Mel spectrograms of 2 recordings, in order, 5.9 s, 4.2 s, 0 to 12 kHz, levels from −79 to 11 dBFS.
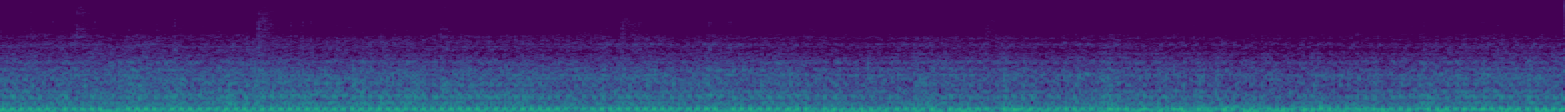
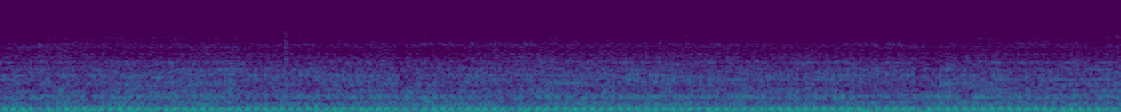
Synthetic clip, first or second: second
